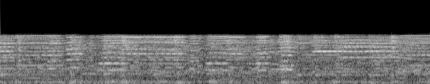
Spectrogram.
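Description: A lively folk dance tune played on an accordion-type squeezebox, held notes moving through a melody, accompanying morris dancing.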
